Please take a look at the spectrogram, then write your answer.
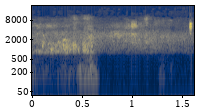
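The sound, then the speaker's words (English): Steady roar of traffic passing below a footbridge on a Tuesday morning, cars travelling into and out of the city, with one vehicle rumbling past, then a fainter second passing and a brief sharp tick near the end. No voices. “So all these cars are coming to the city and then vice versa, traveling this way.”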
